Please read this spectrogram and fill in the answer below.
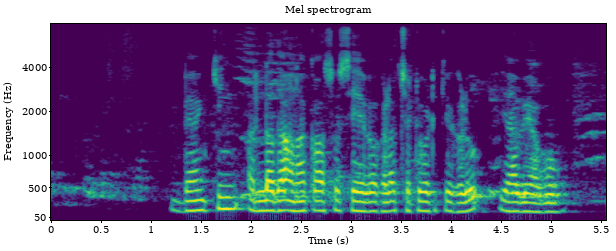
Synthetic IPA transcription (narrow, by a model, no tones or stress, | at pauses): bjaːŋkiŋɡɐlːɐd̪ɐːnɐkaːsusɛːʋɐɡɐɭɐt͡ʃɐʈuʋɐʈikɛɡɐɭujaːʋjaːʋo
